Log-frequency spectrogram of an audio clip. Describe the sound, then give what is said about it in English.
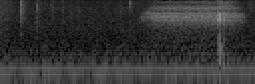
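Soft clicks of typing on a computer keyboard, a few faint, scattered keystrokes over a quiet, low hum. “I'm trying to type in like Supreme.”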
